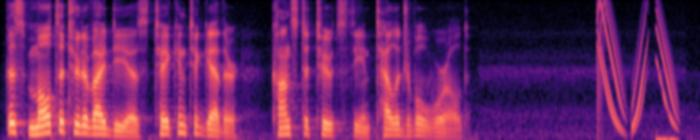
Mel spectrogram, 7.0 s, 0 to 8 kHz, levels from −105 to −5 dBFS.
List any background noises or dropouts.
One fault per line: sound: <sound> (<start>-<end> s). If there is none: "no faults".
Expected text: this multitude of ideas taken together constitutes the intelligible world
sound: chirp (6.0-6.8 s)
